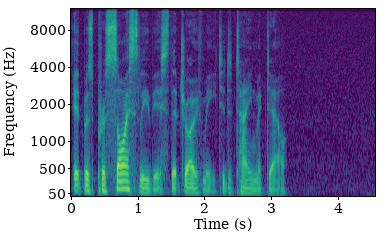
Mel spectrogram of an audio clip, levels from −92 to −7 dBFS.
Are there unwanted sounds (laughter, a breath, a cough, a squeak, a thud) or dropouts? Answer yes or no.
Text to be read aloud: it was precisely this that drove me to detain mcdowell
no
